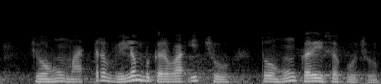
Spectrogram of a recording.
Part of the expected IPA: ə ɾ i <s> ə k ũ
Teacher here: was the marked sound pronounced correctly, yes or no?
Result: no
